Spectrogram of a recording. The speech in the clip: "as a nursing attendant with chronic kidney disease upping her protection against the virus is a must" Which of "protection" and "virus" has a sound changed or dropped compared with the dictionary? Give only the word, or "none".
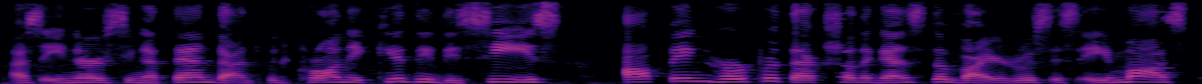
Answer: none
